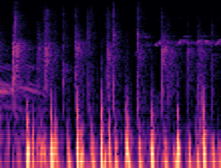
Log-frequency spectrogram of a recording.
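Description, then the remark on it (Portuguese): A brief burst of applause for the evaluators: quick, overlapping hand claps rattle along steadily and fairly loudly for a couple of seconds, with no one talking over them. “uma salva Aê. de palmas.”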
